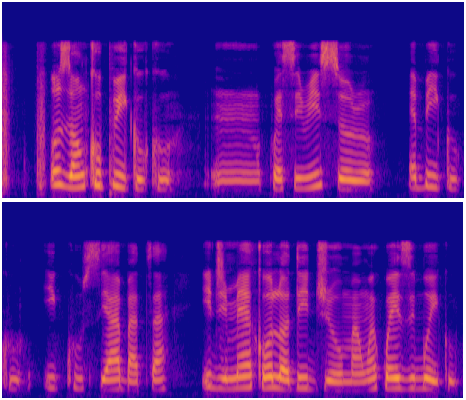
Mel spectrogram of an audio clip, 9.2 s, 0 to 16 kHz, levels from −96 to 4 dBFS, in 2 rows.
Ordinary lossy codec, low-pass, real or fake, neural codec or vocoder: none; 7.2 kHz; real; none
